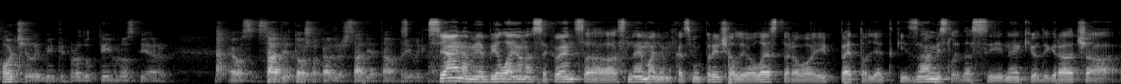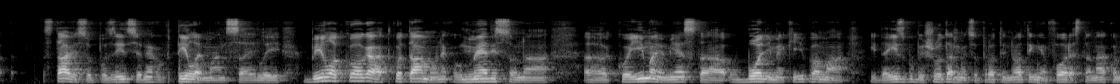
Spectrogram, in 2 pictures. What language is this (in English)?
Croatian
